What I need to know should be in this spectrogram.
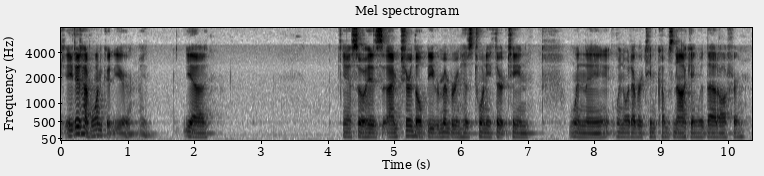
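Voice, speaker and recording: A young man casually commenting over his baseball management game, chatty and laughing at himself now and then. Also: on the low side. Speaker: let's play commentator.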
